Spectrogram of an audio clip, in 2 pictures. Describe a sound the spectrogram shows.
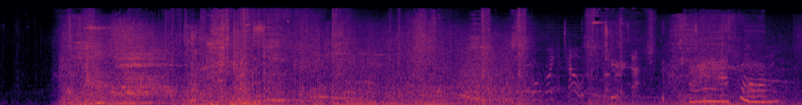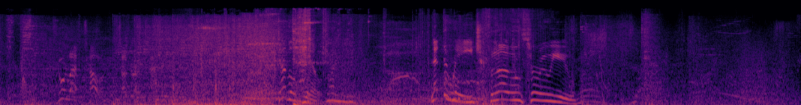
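Magic blasts whoosh and crackle in a video game fight.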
